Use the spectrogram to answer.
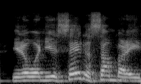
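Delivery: ordinary talk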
